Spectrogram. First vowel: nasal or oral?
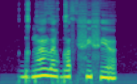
oral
